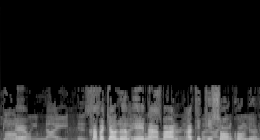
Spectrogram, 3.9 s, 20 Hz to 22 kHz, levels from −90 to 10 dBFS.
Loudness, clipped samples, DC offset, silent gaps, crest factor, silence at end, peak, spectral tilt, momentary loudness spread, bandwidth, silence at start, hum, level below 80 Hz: -20 LUFS; under 0.1%; under 0.1%; none; 20 dB; 0 s; 0 dBFS; -5 dB/octave; 16 LU; 8.8 kHz; 0.05 s; none; -54 dBFS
